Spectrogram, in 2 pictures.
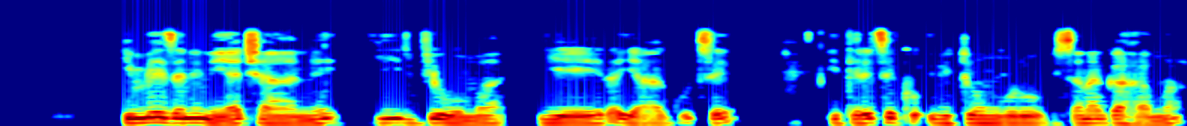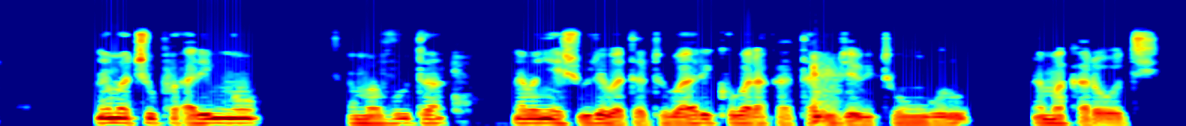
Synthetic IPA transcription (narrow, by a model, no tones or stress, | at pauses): ime̞ːzaninijat͡ʃaːne̞ | jivjuːma | je̞ːɾa̰ja̰ɡut͡se̞ | ite̞ɾe̞t͡se̞kʰo̞ʔiβituːŋɡuɾuβisanaɡaɦama | namat͡ʃupʰaʔaɾimŋo̞ | amavuta | naβaɲe̞ʃuːɾeβatatuβaɾikʰo̞βaɾaka̰tʰaʔivjo̞βitʰuːŋɡuɾṵ | nʔamakaɾo̞̰tʰi̥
